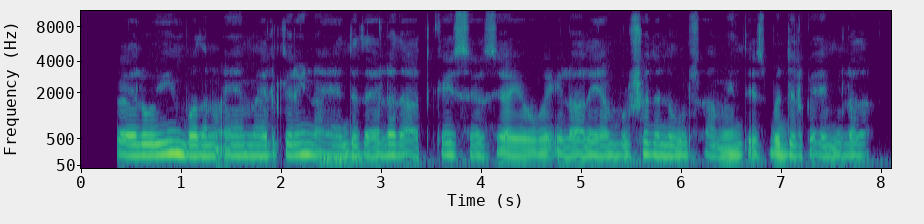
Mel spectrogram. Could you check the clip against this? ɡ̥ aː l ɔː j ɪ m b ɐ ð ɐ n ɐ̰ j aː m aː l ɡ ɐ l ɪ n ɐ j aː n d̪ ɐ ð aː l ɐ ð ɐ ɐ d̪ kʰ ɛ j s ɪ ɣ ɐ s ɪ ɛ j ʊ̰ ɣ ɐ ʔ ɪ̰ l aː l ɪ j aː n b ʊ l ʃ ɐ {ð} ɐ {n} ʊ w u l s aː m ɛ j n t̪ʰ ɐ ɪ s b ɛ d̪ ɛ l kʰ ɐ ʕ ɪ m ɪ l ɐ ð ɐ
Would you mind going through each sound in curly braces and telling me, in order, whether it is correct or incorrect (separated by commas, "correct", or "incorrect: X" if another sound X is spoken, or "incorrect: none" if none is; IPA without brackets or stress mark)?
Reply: correct, correct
